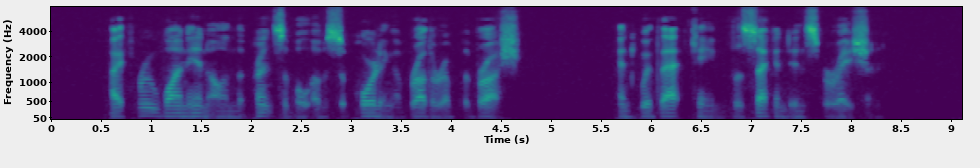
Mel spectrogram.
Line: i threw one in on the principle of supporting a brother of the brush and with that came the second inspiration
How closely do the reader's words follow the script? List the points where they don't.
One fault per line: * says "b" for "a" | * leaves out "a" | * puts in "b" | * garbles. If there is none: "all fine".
all fine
